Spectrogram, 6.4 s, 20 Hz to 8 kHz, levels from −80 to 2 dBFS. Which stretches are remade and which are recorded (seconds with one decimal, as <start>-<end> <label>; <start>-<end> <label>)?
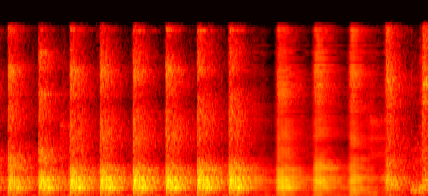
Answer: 0.0-3.8 recorded; 3.8-5.8 remade; 5.8-6.4 recorded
